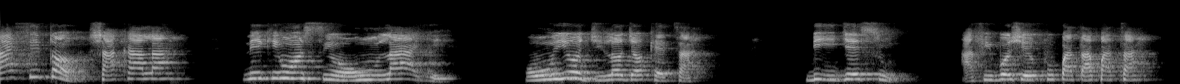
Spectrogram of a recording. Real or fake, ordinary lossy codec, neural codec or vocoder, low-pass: real; Opus, 32 kbps; none; 7.2 kHz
